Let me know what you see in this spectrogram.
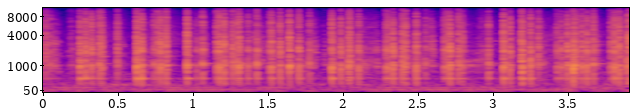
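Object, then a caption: Small metal tin box. Long acrylic nails tap rapidly on a small, hollow, rectangular blue printed metal tea tin. The taps are quick, bright clicks with a faint metallic ping near 1 kHz that dies away almost at once, landing in uneven bursts.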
